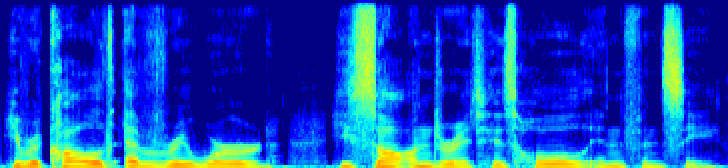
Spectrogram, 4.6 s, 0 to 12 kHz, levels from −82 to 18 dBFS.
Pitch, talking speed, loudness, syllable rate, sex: 125 Hz, 145 wpm, -16 LUFS, 4.7 syllables/s, male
